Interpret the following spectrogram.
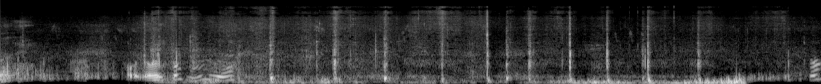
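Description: A short-handled metal digging tool chopping into hard clay soil to dig out a rat burrow: repeated sharp strikes, several a second and irregular, with clods cracking and breaking away.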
